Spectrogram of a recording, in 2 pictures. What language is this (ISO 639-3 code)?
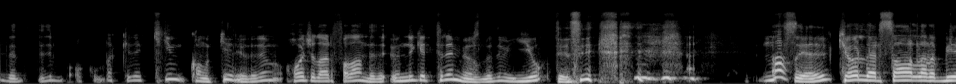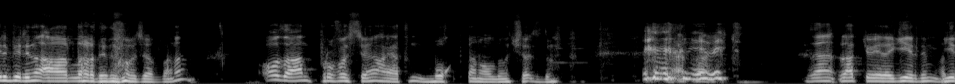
tur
